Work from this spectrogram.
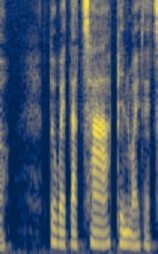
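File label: "taap" Welsh, spoken word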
